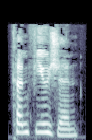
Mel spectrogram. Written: confusion

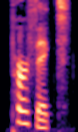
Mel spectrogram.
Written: perfect

